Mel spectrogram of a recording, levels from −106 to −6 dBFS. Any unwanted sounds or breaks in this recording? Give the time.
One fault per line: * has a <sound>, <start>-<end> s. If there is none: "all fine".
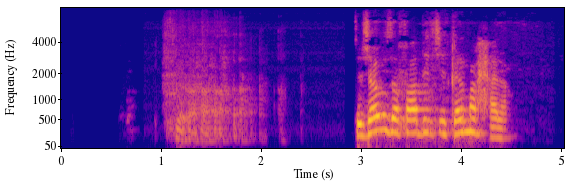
* has a laugh, 0.9-2.5 s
